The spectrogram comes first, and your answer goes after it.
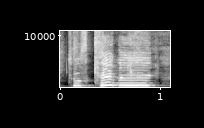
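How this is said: It is said in a very high voice.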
